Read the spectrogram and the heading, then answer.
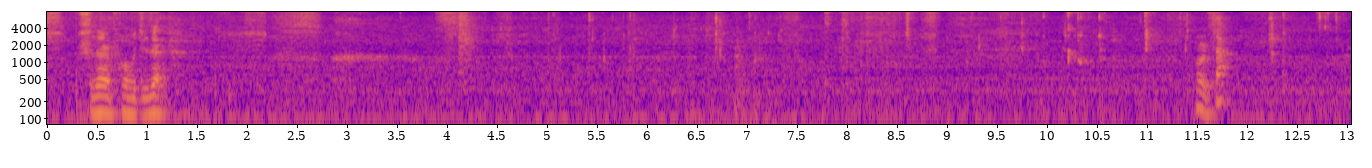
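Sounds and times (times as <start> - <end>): low steady hum: 0.0 - 13.0
man chewing: 3.5 - 13.0.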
